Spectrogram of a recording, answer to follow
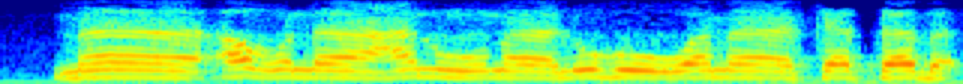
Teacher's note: يبالغ في القلقلة حتى تبلغ رتبة الحركة · Term: المبالغة في القلقلة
